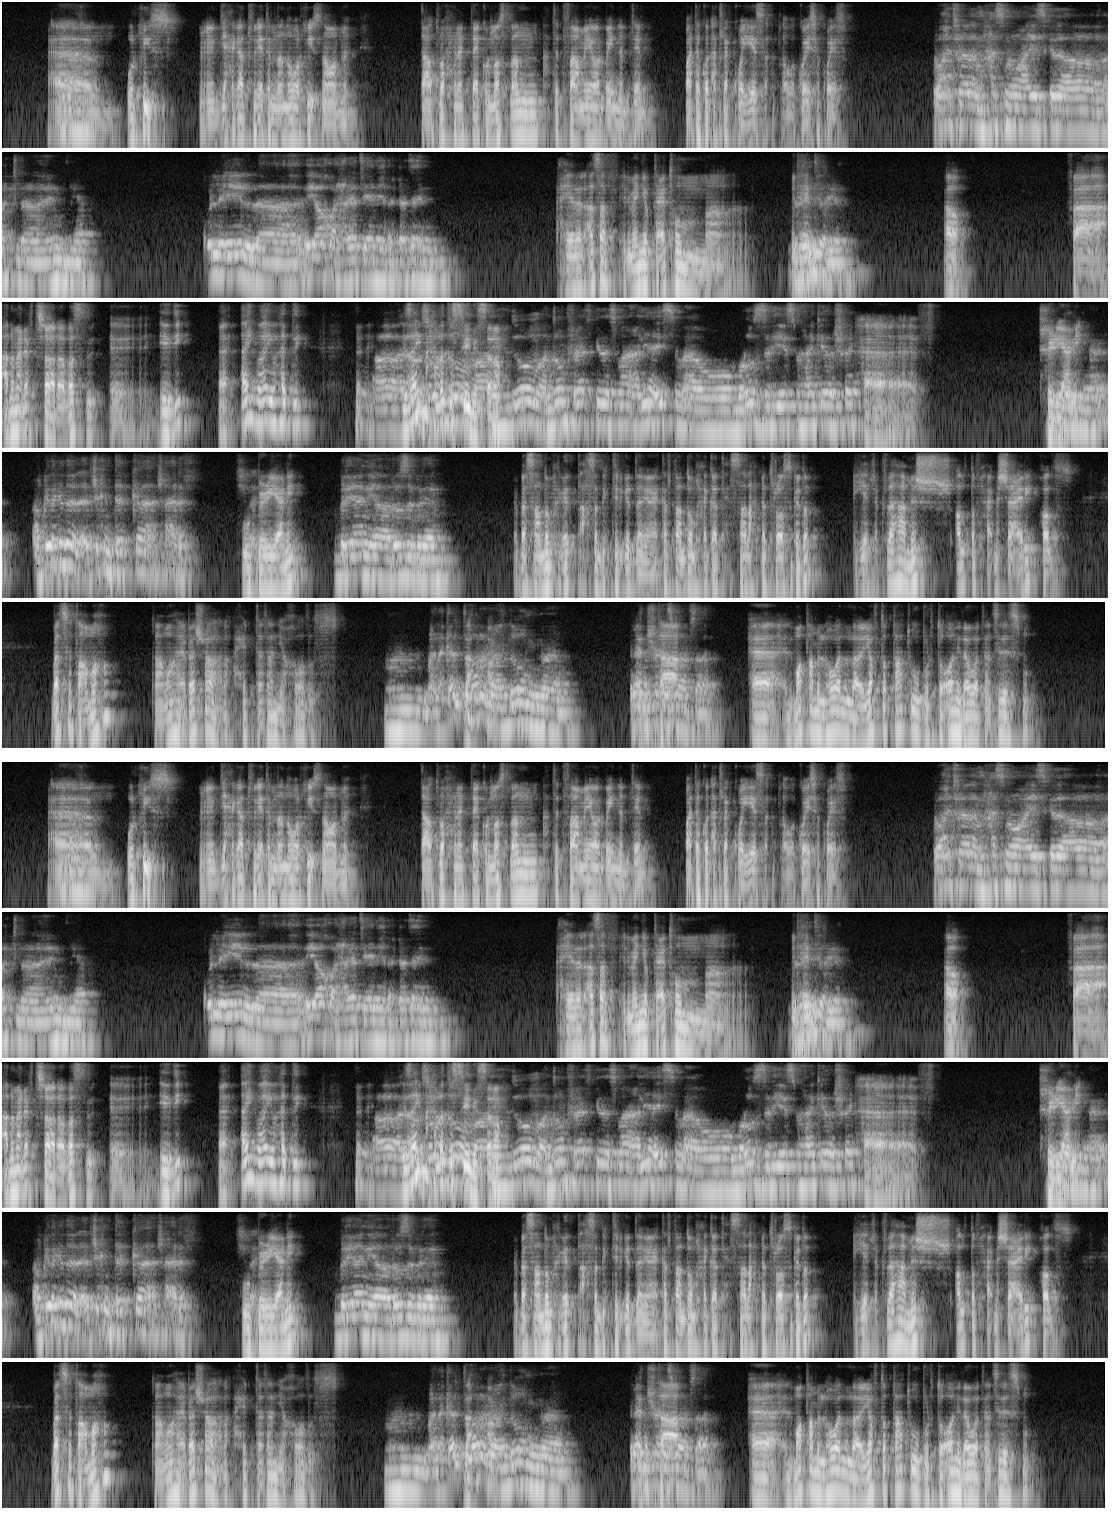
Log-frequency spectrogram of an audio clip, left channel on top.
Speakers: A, on the left; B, on the right.
A: آه.
B: أم، ورخيص يعني دي حاجه اتفاجئت منها ان هو رخيص نوعا ما انت هتروح هناك تاكل مثلا هتدفع 140 ل 200 وهتاكل اكله كويسه لو كويسه كويسه
A: الواحد فعلا حاسس ان هو عايز كده اه اكل هندي يعني قول لي ايه ال- ايه اقوى الحاجات يعني الاكلات الهندي
B: هي للاسف المنيو بتاعتهم آه،
A: بالهندي
B: بالهندي
A: ولا ايه؟
B: اه فانا ما عرفتش اقرا بس آه، ايه دي آه، ايوه ايوه هدي آه،
A: اه لا
B: زي
A: بس
B: محلات
A: هم عندهم
B: الصيني
A: عندهم
B: الصراحه
A: عندهم فراخ كده اسمها عليها اسم او برز ليه اسم حاجه كده مش فاكر
B: آه،
A: تشيكن
B: برياني
A: او كده كده تشيكن تكه مش عارف مش
B: وبرياني
A: فاكر برياني اه رز البرياني
B: بس عندهم حاجات احسن بكتير جدا يعني اكلت عندهم حاجه تحسها لحمه راس كده هي شكلها مش الطف حاجه مش شاعري خالص بس طعمها طعمها يا باشا لا حته تانية خالص
A: مم، انا اكلت
B: لا
A: مره
B: حرف
A: بيبقى عندهم فراخ
B: انت
A: مش فاكر اسمها بصراحه
B: آه، المطعم اللي هو اليافطه بتاعته برتقاني دوت أنا نسيت اسمه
